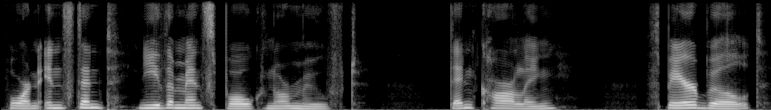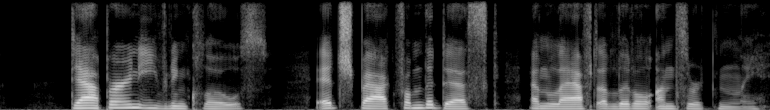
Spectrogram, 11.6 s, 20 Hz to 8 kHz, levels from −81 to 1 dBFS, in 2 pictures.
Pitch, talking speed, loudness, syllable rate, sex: 175 Hz, 135 wpm, -21 LUFS, 4.6 syllables/s, female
